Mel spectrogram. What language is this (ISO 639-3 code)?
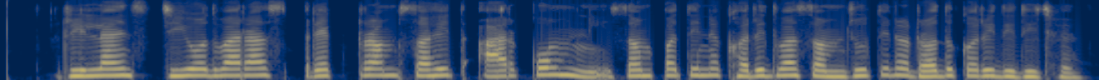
guj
